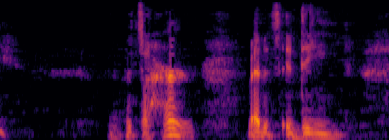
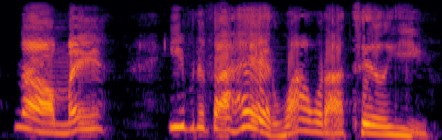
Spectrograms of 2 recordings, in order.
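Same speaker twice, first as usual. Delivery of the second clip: high, loud dismissive squirrel voice; squirrel character; 11 semitones higher, 5 dB louder than usual. Acted. Squirrel refuses the detective's question, high cheeky voice. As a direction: brush him off in a high voice.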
